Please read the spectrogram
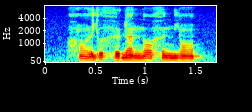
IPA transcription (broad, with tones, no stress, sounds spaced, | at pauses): h ɔ̃˨˩ ə̯ j ʊ˥˨ h ɵ˨˥ ɖ ã˧ n ɔ˨˩˦ h ɵ˧ n j ɔ̃˧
